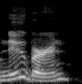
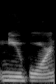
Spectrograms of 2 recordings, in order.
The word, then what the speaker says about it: New Bern: know commissioner i live in a town called new bern but it's spelled newborn but nobody pronounces it newborn it's newbern yeah i was in i was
